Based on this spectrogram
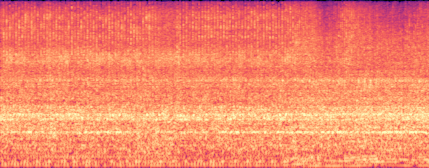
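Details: Fordson Super Major tractor, bought seized as a non-runner, first start after an engine swap: loud, even diesel clatter with a steady beat, no misses or odd knocks; normal diesel running.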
